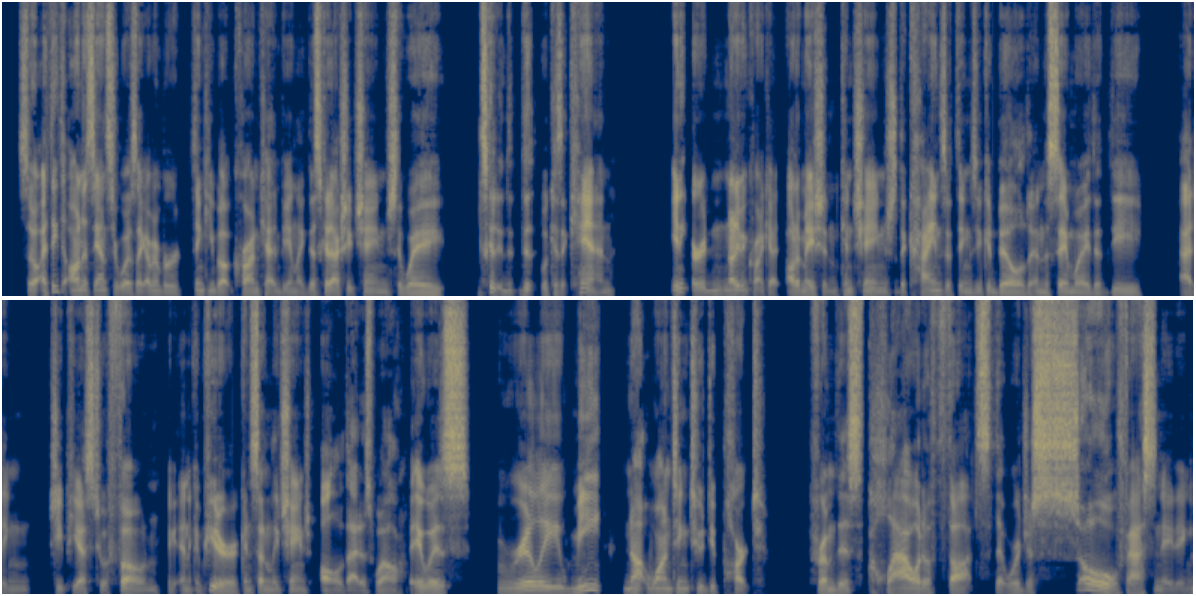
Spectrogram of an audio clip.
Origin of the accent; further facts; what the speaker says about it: Philippines; I was actually born and raised in the Philippines, too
